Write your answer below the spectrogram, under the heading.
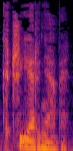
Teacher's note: To K musí byť počuť, ale i musí byť neznelé. K čierňave.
